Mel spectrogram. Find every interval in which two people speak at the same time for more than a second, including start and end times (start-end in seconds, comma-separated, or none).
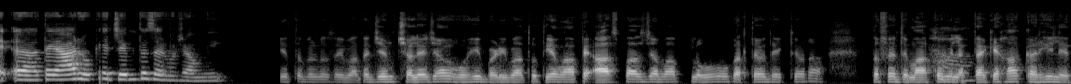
none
